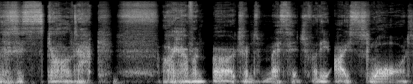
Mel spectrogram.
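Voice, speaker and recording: A put-on character voice that sounds raspy. It hisses throughout. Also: man, moderate pace. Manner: urgent.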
